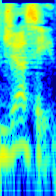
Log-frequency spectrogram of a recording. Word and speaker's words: Jussie: But this actor Jussie Smollett, and I've heard people call him Jesse, but I'm pretty sure it's Jussie. It's spelled with a U.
